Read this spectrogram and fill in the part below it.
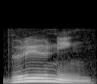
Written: Bruning

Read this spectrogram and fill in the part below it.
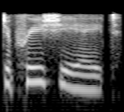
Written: depreciate

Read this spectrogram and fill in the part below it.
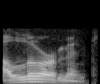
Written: allurement

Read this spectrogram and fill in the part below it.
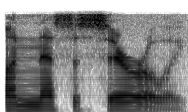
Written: unnecessarily

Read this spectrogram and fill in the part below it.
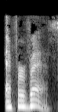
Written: effervescency

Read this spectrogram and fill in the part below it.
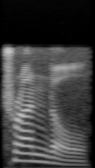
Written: trundle

